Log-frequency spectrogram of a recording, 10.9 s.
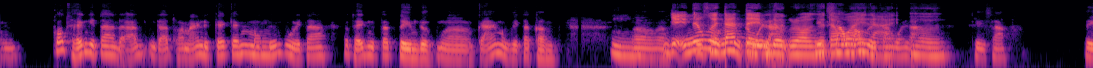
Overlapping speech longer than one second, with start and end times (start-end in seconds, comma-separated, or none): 6.6-9.2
